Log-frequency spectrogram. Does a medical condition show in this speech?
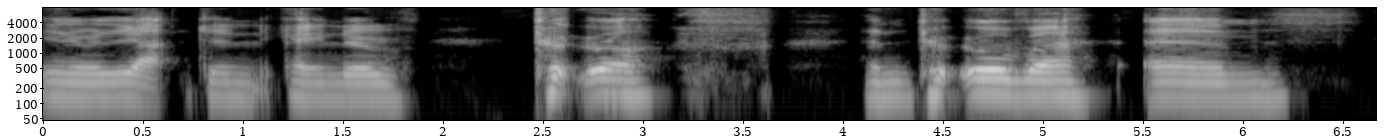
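Yes: cerebral palsy.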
